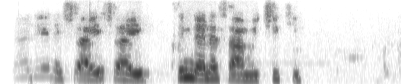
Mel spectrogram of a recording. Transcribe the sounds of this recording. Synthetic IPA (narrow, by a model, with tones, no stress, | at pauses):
na˦deː˦na˨ʃaː˨je˦ʃaː˨jeː˦ | tʊ˦nda˨na˦saː˨mu˦t͡ʃɪ˦kʲʰiː˦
